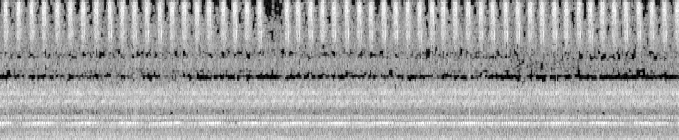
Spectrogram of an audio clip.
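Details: On a deck in the evening, crickets keep up steady mid-pitched pulsed chirping with a fainter rapid high trill, set against continuous broadband background hiss.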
